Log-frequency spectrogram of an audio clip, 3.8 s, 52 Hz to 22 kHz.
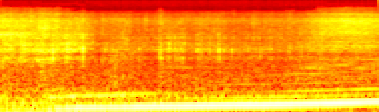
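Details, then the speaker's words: BMW 335 driven in Drive under load: a deep droning metal-on-metal buzz from the exhaust that grows as it pulls. Bending the metal did not help; owner suspects the X-pipe, not confirmed. Exhaust rattle under load. "Still just as fucking loud. God, that's so annoying. I'm done trying to figure it out, I think. I mean, it's not going anywhere. It's just as loud. It's got to be in the exhaust itself. It's got to be the X pipe."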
